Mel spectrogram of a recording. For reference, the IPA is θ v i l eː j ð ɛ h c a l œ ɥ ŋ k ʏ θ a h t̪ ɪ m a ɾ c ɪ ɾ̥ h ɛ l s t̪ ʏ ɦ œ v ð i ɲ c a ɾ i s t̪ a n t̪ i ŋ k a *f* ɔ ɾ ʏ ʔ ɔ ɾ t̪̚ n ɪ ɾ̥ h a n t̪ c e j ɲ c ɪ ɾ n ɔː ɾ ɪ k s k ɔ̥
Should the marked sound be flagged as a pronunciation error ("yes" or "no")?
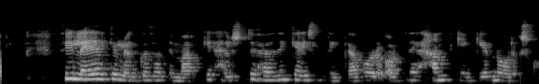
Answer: yes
